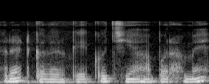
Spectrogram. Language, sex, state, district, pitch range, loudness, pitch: Hindi, male, Himachal Pradesh, Shimla, 120-135 Hz, -15 LUFS, 125 Hz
